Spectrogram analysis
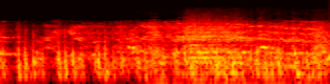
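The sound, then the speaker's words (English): Horses gallop with a fast, drumming rush of hoofbeats that soon blurs into a loud, dense wash of noise that carries on steadily to the end. Two riders, a masked man and an Indian, are riding; one horse is called Silver. “Barton, there's two riders. The masked man and the Indian. They're swinging loose.”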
